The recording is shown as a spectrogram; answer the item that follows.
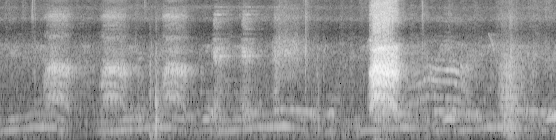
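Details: Crow giving a single loud, harsh caw midway, with fainter repeated rising-and-falling calls and background voices throughout.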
